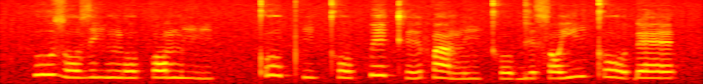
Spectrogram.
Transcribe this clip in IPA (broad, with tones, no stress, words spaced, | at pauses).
u˦zo˨zi˨ŋo˨ kɔ˨mi˨ | kʼo˦ pʰi˨kʰo˨ pe˦ kʰɪ˨˦fã˦˨niː˨kʰo˨ ɡɪ˨sɔ˨ji˦kʼoː˦˨ ɗɛ˦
